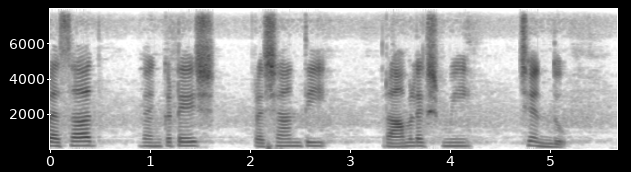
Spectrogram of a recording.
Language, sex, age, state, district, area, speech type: Telugu, female, 45-60, Andhra Pradesh, N T Rama Rao, urban, spontaneous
